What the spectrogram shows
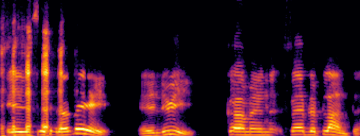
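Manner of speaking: overdone fake Italian accent on French speech. Reading a passage aloud while being coached on accent, in an overly Italian accent. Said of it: "c'est trop italien".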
